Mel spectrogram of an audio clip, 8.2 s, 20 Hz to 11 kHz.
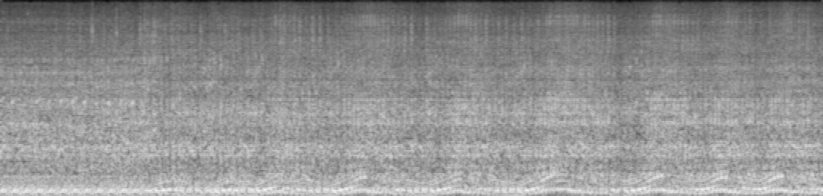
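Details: Kawasaki GPZ900R with busy, harsh idle and coarse hammering clatter over the engine note; stutters above 3000 rpm; mechanical hammering noise, cause unknown.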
